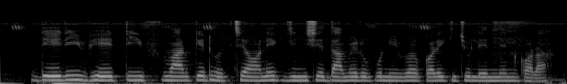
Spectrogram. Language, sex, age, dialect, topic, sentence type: Bengali, female, 25-30, Northern/Varendri, banking, statement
